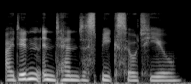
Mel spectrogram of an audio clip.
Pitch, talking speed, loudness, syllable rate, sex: 195 Hz, 250 wpm, -19 LUFS, 5.1 syllables/s, female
